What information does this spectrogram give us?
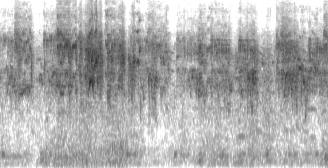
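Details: Breeding budgerigars feeding their chicks, heard as a steady wash of bright, scratchy chirps and squawks from many birds overlapping without a break.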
